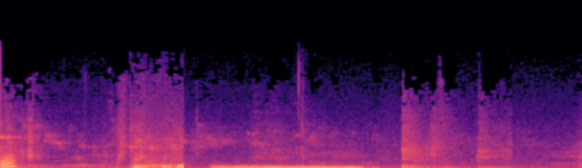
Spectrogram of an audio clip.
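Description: A puppy whining: a quick rising yelp at the start, then one long whine held for about a second in the middle.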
